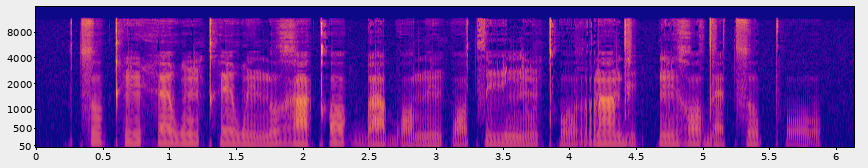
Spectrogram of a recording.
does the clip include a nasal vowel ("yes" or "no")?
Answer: yes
